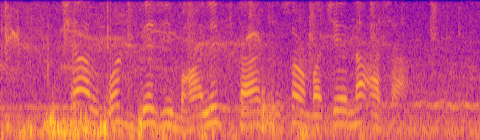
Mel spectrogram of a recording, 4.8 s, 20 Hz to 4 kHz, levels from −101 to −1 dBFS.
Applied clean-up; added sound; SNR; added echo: none; Wind / Ocean / Boat, Water vehicle; -1 dB; none.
